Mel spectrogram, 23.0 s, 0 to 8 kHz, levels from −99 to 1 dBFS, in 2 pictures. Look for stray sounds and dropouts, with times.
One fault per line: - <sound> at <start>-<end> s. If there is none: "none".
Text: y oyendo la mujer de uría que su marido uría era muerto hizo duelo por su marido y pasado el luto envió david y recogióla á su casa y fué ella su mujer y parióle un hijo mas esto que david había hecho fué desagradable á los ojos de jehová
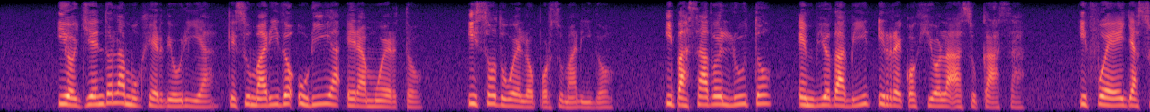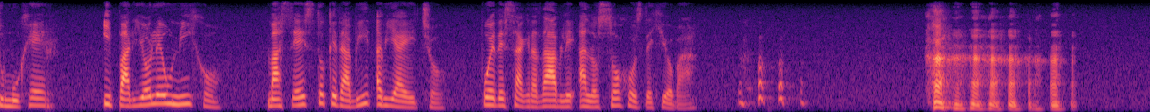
- laugh at 18.9-19.6 s
- laugh at 20.7-22.3 s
